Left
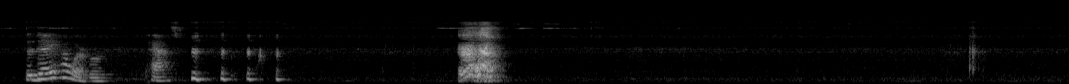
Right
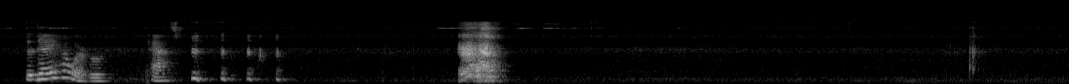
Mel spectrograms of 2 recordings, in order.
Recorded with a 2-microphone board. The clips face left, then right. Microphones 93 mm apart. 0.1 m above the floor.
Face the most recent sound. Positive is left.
turn(degrees=15)  # may be behind; listen again after turning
